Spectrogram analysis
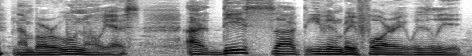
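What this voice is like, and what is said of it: Deliberately bad put-on Mexican accent. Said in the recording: “my worst Mexican accent”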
